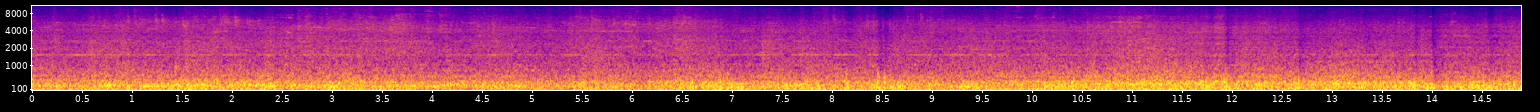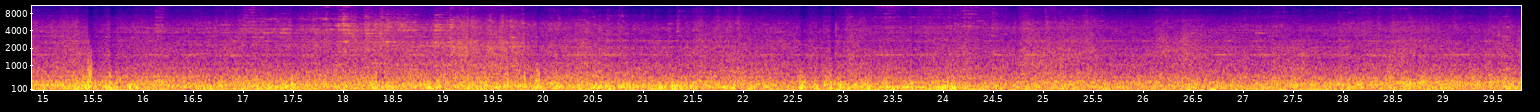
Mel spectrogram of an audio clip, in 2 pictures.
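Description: Double-stack intermodal container cars of a freight train rolling past: a steady rumble of steel wheels on rail with clickety-clack. A brief high-pitched squeal comes a little past halfway.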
